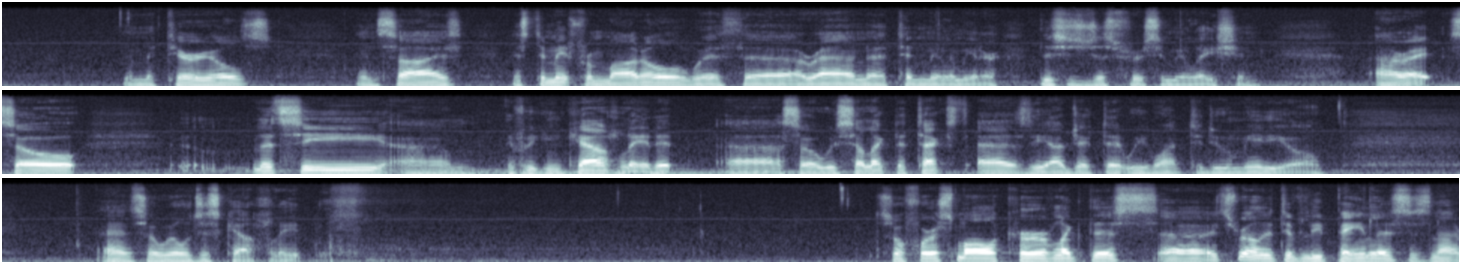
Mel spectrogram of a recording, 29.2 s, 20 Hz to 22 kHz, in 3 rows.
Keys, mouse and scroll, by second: 2.4 click, 8.2 click, 10.2-12.3 scroll up 2, 20.0-25.5 drag, 28.6-29.1 middle drag.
